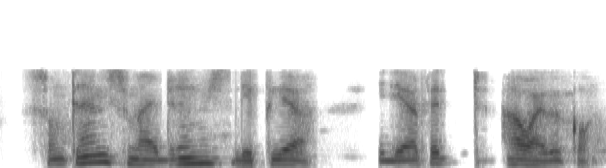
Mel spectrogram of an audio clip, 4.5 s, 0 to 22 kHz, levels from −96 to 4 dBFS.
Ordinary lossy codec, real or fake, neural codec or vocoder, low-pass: AAC, 16 kbps; fake; codec, 16 kHz, 1 kbps, X-Codec, HuBERT features, trained on balanced general audio; 7.2 kHz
